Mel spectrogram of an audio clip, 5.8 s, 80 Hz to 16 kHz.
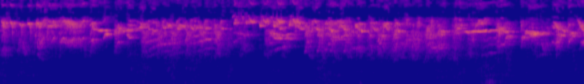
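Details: Red siskin recorded on 20 December 2023: a dense, continuous high twittering with rapid chirps and buzzy trills, unbroken across the whole stretch and steady in loudness.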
